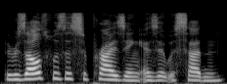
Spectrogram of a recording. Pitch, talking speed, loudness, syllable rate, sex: 210 Hz, 235 wpm, -20 LUFS, 6.1 syllables/s, female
